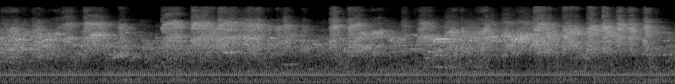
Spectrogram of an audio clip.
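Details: Crested jumbo male budgerigar mating with his partner, a pair with two eggs; busy rasping chatter and quick chirps, several notes per second, with a steady mains hum in the background.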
